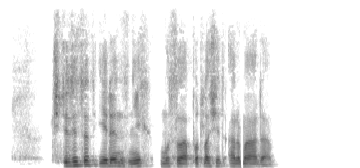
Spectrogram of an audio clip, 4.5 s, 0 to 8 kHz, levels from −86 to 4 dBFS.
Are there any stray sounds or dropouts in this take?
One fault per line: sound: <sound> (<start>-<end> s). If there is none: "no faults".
sound: dropout (3.0-3.1 s)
